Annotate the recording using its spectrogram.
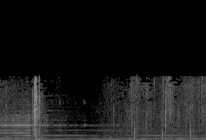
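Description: Background music of sustained tones, with one heavy thunk about three-quarters of a second in: a car door shutting.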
